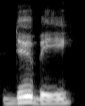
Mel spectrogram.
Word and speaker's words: Dubi: Her name is Karen Dubi. Not spelled the same as the Doobie Brothers, but sounds like the Doobie Brothers.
